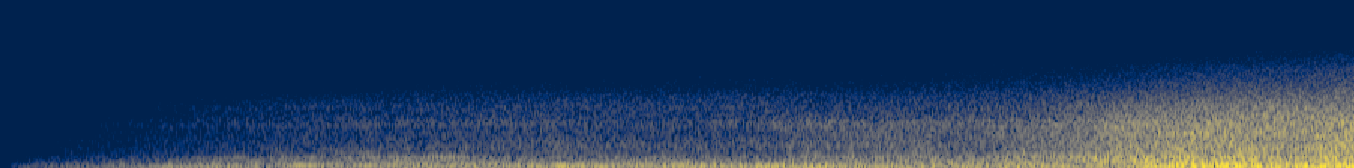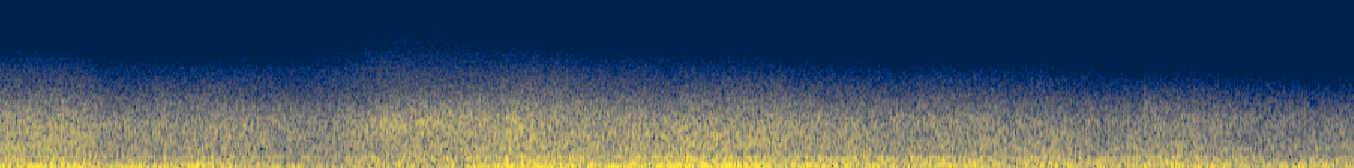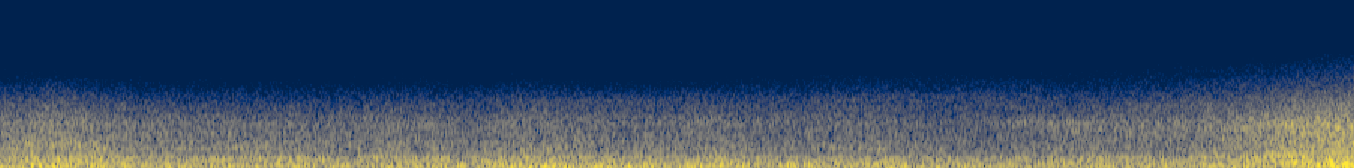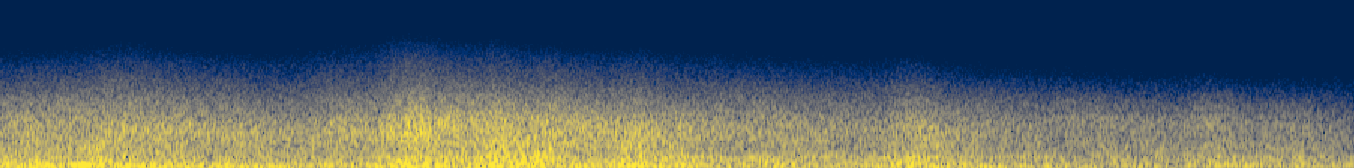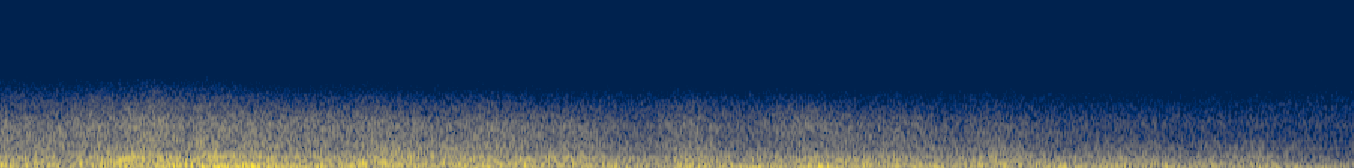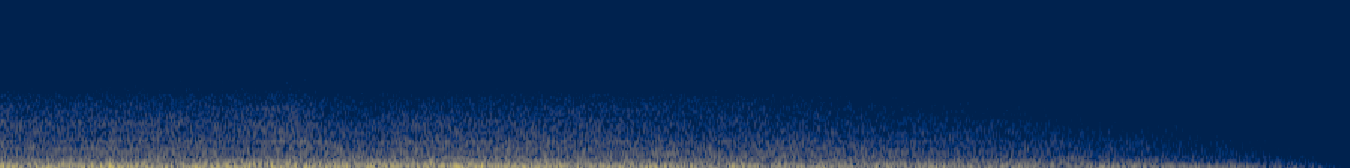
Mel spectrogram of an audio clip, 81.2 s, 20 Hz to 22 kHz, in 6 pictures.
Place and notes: Traffic in the tunnel underneath the TKS steel works at Duisburg Bruckhausen
Duisburg, Germany, 6 July 2011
